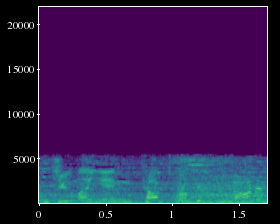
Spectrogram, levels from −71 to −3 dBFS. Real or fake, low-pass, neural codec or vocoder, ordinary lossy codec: real; 5.4 kHz; none; none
